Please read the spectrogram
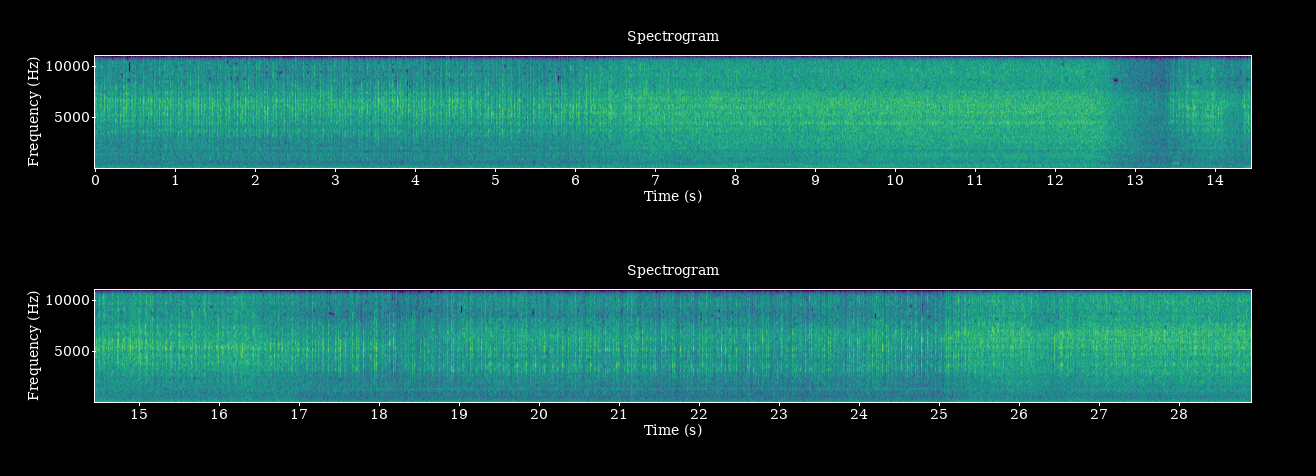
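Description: A motor vehicle's engine running steadily, its pitch climbing as it speeds up about six seconds in, dropping away and wavering briefly around thirteen seconds, then rising again near the end.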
